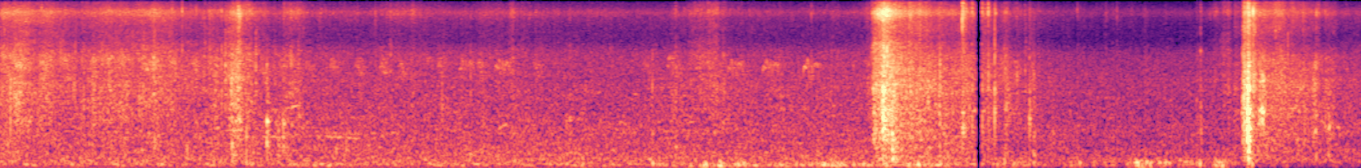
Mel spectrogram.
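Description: Banana leaves and undergrowth rustling as someone pushes through them with a long bamboo pole, with two louder rustles about nine and twelve and a half seconds in.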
